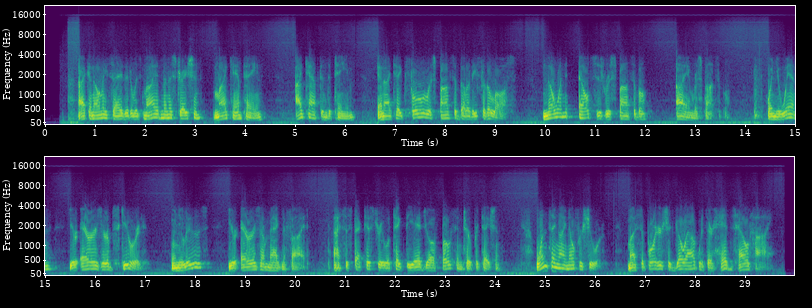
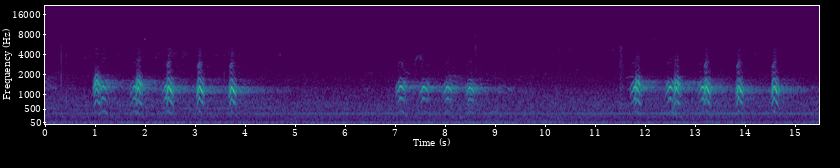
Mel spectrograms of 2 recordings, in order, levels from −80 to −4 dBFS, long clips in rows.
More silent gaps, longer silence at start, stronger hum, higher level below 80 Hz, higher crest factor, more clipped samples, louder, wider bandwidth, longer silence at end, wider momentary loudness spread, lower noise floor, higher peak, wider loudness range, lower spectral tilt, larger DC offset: neither; first, 0.3 s vs 0 s; neither; first, -42 dBFS vs -66 dBFS; about the same, 18 dB vs 20 dB; neither; first, -18 LUFS vs -37 LUFS; first, 17 kHz vs 8.8 kHz; first, 0.25 s vs 0 s; second, 13 LU vs 24 LU; second, -37 dBFS vs -58 dBFS; first, 0 dBFS vs -20 dBFS; second, 3 LU vs 11 LU; first, -6.5 dB/octave vs -4.5 dB/octave; neither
